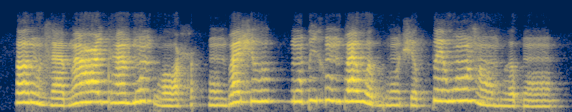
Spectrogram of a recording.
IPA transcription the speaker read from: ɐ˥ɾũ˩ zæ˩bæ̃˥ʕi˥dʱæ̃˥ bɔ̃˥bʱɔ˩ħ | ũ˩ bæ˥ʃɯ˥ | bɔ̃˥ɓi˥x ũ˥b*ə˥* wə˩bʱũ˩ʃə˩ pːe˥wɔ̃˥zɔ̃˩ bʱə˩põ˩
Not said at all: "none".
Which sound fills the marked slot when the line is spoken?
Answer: æ˥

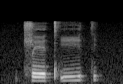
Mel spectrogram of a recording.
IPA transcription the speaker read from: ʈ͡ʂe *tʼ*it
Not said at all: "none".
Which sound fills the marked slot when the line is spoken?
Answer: tʼ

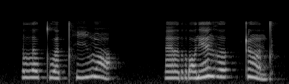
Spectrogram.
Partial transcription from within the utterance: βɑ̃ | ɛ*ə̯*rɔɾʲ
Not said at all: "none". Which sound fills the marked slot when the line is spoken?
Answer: ə̯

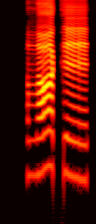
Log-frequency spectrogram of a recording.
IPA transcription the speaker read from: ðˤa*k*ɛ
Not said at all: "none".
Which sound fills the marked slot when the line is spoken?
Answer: k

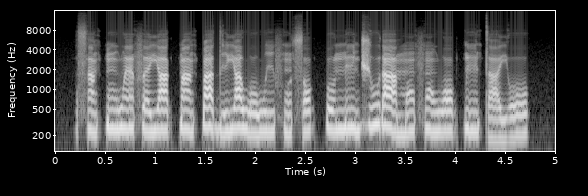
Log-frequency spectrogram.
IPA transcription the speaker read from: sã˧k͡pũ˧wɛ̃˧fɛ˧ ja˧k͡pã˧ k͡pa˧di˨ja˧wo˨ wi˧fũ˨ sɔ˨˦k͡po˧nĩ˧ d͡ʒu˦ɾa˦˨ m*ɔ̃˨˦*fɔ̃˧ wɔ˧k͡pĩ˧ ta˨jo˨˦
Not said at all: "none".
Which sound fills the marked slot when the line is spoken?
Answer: ɔ̃˨˦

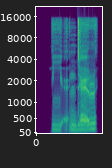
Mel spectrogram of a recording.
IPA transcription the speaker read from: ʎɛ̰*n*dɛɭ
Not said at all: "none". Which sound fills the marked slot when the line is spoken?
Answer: n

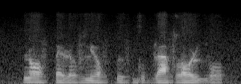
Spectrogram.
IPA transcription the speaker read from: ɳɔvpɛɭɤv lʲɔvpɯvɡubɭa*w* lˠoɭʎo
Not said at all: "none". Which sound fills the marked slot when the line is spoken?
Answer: v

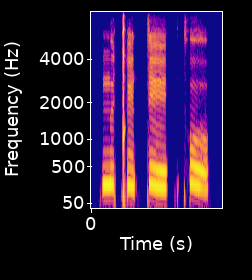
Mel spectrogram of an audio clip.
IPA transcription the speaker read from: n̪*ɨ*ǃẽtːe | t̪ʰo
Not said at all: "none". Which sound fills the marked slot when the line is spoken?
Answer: ɨ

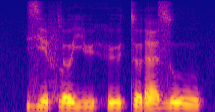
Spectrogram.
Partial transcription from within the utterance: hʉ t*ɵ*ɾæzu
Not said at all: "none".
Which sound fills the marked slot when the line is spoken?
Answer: ɵ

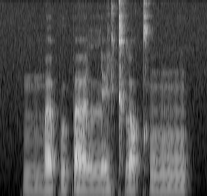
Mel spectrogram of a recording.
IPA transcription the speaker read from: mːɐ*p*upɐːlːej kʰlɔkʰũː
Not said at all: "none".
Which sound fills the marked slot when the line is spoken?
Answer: p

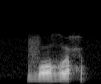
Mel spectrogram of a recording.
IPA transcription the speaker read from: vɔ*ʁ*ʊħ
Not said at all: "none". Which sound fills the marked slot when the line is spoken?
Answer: ʁ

